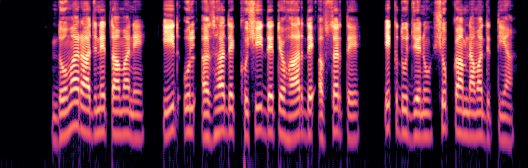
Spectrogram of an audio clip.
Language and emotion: Punjabi, neutral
